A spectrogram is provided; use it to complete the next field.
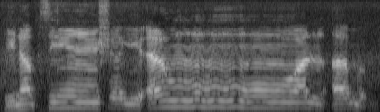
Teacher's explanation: Jika ianya disambung pada kalimah yang berikutnya, Hamzah bertanwin bertemu dengan waw, maka ianya boleh dibaca dengan wajah idgham ma'al ghunnah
